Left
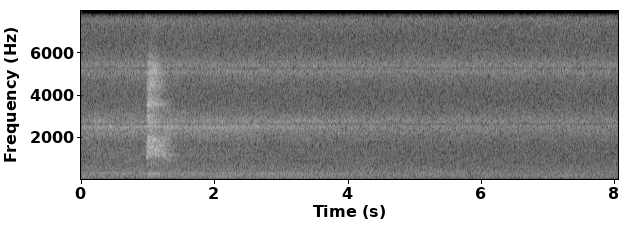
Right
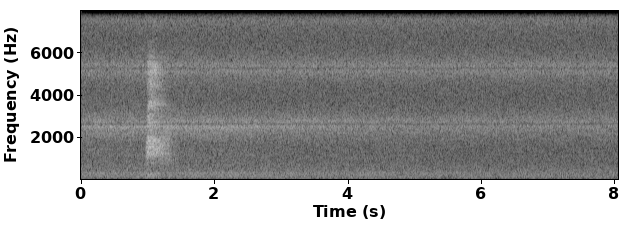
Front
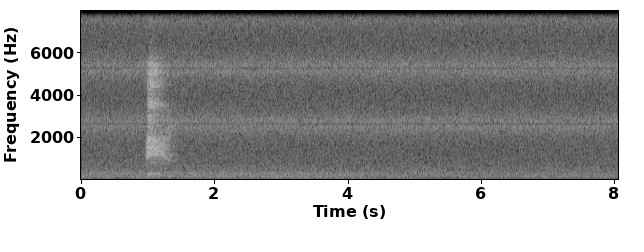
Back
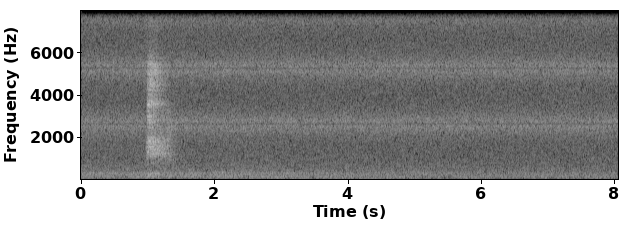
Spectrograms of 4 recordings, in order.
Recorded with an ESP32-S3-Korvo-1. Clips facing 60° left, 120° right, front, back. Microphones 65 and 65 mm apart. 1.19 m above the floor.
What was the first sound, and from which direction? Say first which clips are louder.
Whispering: right 1 dB, front 2 dB; 55° right.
